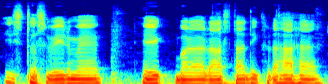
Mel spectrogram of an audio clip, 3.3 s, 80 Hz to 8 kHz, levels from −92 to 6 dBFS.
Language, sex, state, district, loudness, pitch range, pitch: Hindi, male, Bihar, Patna, -13 LUFS, 95-105 Hz, 100 Hz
